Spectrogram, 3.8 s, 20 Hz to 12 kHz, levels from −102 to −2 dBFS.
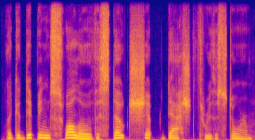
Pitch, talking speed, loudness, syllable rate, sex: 205 Hz, 170 wpm, -17 LUFS, 3.7 syllables/s, female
